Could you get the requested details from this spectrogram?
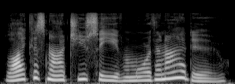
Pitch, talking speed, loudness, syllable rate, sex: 200 Hz, 255 wpm, -17 LUFS, 5.0 syllables/s, female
